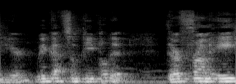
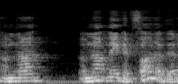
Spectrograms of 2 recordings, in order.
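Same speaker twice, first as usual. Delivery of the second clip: ordinary talk, nothing marked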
